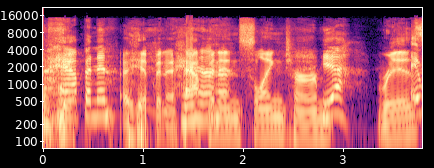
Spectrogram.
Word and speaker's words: rizz: No one says Rizzy, but Riz. We just had our own. Rizzy. Lex, no one says Rizzy. But it's Riz. It's short for charisma.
